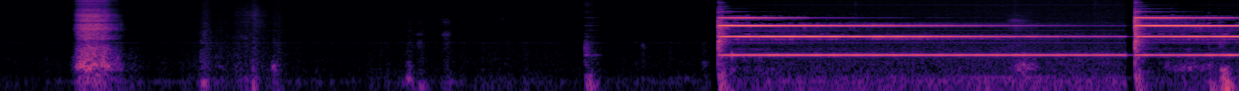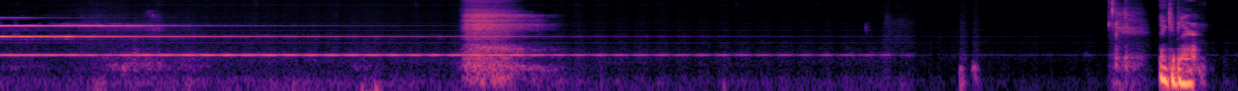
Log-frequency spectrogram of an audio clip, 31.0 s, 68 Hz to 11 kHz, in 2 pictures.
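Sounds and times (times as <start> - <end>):
singing bowl struck and ringing: 9.0 - 27.0
speech: 30.3 - 30.6.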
